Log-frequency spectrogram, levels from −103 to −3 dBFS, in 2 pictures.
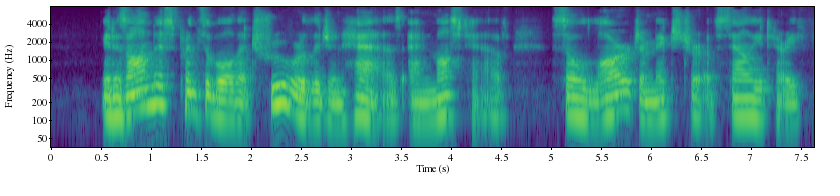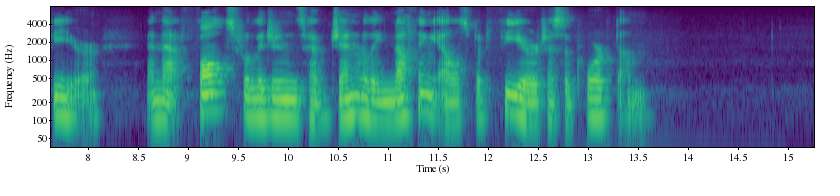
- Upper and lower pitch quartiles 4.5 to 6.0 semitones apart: No, average, 3.6 semitones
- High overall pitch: No, low, 115 Hz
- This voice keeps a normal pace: No, slow, 125 wpm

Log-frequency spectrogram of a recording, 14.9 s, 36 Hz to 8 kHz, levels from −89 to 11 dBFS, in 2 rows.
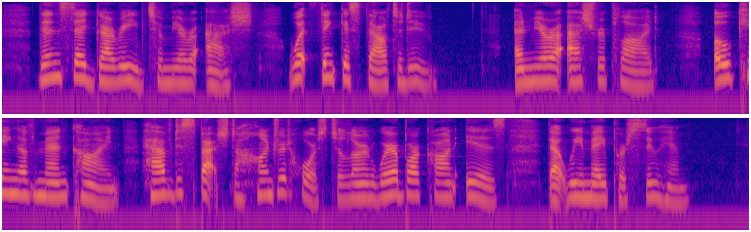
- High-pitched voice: No, medium, 175 Hz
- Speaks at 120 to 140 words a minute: Yes, slow, 135 wpm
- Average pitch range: Yes, average, 3.0 semitones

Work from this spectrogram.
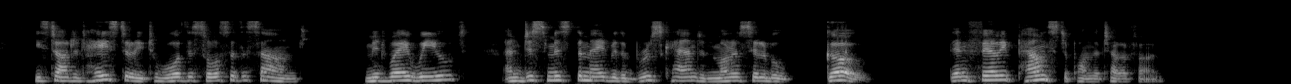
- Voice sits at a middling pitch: Yes, medium, 175 Hz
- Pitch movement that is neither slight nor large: Yes, average, 3.7 semitones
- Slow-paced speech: Yes, slow, 120 wpm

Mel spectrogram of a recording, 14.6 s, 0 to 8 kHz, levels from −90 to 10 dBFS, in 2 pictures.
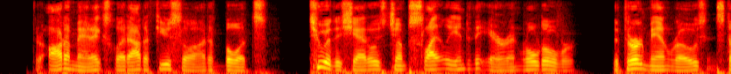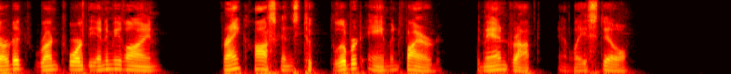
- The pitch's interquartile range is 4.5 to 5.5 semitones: No, average, 3.3 semitones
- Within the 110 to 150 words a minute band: No, average, 190 wpm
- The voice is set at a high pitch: No, low, 120 Hz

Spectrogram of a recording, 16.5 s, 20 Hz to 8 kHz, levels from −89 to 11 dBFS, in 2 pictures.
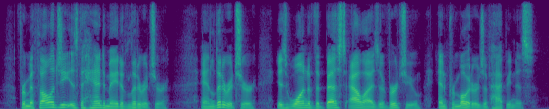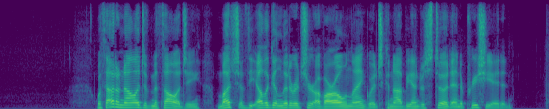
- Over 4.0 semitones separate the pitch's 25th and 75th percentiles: Yes, average, 4.8 semitones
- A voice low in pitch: Yes, low, 130 Hz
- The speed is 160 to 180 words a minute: No, average, 145 wpm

